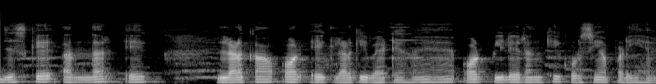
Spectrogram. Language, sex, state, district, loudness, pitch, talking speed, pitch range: Hindi, male, Maharashtra, Chandrapur, -22 LUFS, 110 Hz, 155 wpm, 105-120 Hz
